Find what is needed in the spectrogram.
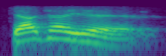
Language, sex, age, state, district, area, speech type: Hindi, male, 30-45, Bihar, Vaishali, urban, conversation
